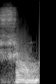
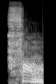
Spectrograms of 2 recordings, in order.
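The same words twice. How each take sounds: First: ফ্রম as "frawm", r right after the f; pronunciation demo. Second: ফর্ম as "fawm", no r heard after the f; pronunciation demo. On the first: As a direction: model ফ্রম with an fr cluster before the vowel. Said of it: "এটার উচ্চারণ হচ্ছে এরকম করে". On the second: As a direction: model ফর্ম as one syllable, vowel straight after f. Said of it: "এর উচ্চারণ করবে এইভাবে". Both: Shown as a demonstration.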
